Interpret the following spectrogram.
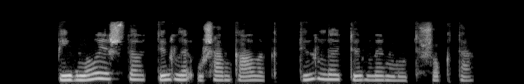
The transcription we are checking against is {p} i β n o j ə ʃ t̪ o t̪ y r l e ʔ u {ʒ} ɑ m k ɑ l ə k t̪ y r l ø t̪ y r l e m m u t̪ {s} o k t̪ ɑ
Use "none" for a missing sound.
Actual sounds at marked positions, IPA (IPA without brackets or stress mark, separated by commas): p, ʃ, ʃ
